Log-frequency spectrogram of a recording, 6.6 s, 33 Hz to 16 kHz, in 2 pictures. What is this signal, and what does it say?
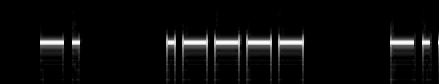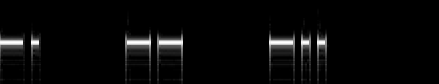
Morse code, heard as a keyed tone, about 20 wpm, spaced as for 10 wpm, 700 Hz. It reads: N1CMD
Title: 109 Lesson 18g - Letter m - Call Signs 20wpm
